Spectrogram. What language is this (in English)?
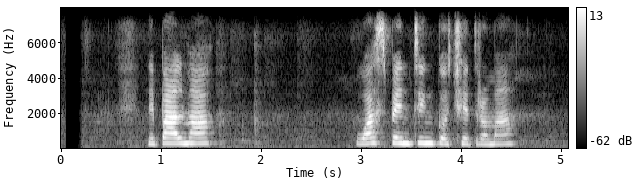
Nepali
